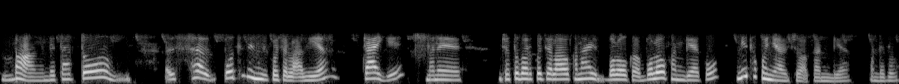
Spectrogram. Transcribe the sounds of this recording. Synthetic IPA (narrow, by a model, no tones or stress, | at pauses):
baŋɳɖɛt̪aɾt̪ɔ | sapɔt̪id̪inɡɛkɔt͡ʃalaʔɡɛja | pɾajɡɛmanɛ | d͡ʒɔt̪ɔbaɾkɔt͡ʃalawkanajbɔlɔkabɔlɔkanɡɛjakɔmit̪ʰɔkɔɲalt͡ʃɔwa̰ʔkanɡɛjakɔɳɖɛd̪ɔ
